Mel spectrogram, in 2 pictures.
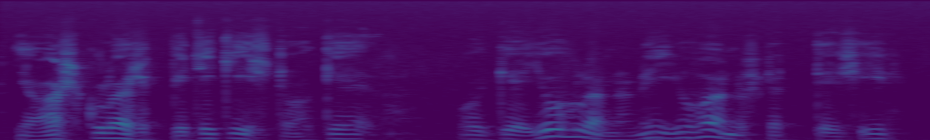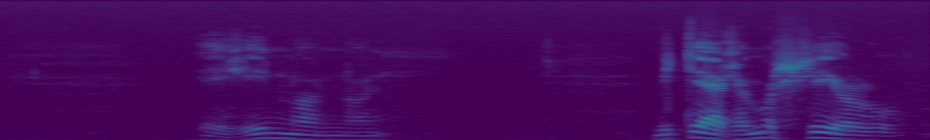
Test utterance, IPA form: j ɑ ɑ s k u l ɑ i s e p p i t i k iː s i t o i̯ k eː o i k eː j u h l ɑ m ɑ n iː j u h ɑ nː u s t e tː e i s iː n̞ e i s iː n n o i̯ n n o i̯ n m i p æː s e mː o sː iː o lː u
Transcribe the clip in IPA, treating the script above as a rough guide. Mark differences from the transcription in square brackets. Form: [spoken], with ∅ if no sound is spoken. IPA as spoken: j ɑ ɑ s k u l ɑ i s e p p i t i k iː s i t o i̯ k eː o i k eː j u h l ɑ [n] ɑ n iː j u h ɑ nː u s t e tː e i s iː n̞ e i s iː n n o i̯ n n o i̯ n m i [t] æː s e mː o sː iː o lː u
